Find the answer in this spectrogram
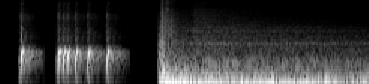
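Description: Video-editing sound effects: a rapid series of short cartoon pops as caption boxes appear, then about a second in a sudden, loud, deep booming hit that keeps rumbling.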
